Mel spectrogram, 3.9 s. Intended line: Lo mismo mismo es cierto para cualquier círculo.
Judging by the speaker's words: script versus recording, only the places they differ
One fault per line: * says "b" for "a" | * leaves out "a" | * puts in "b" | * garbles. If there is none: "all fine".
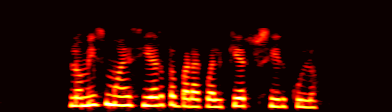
* leaves out "mismo"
